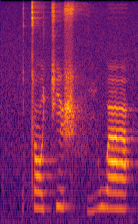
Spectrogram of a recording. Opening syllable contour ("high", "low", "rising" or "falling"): high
